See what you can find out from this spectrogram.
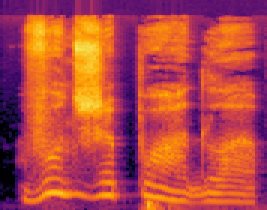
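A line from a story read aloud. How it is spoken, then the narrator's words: Whispered. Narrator (Russian): прошептал Зацепин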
